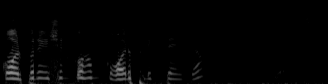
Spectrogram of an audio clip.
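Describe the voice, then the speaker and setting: A woman's voice: sits high, steady tone, moderate pace, no room sound, rough recording. A woman with an Indian accent teaching an online exam-prep lecture, explaining patiently in mixed Hindi and English and checking in with "right?".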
